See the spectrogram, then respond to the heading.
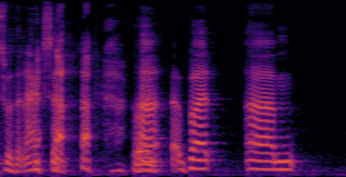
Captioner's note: chuckling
